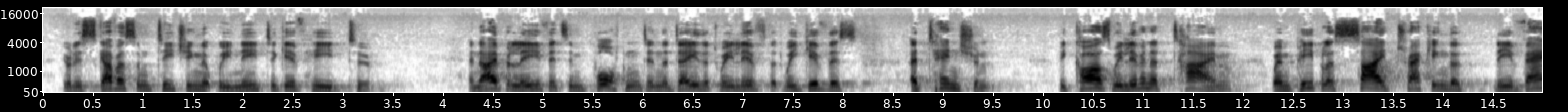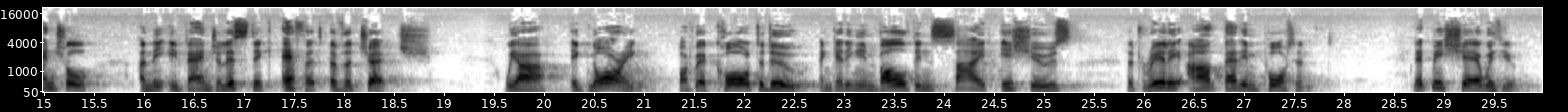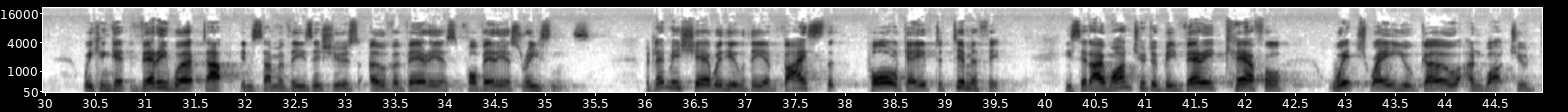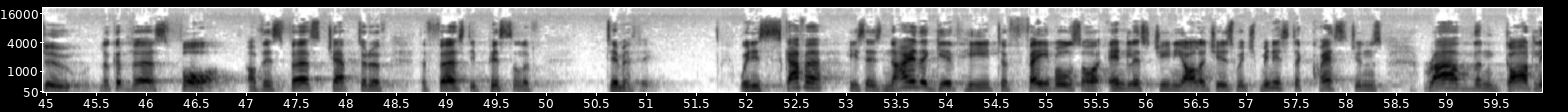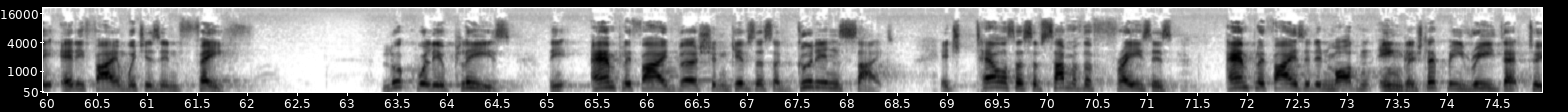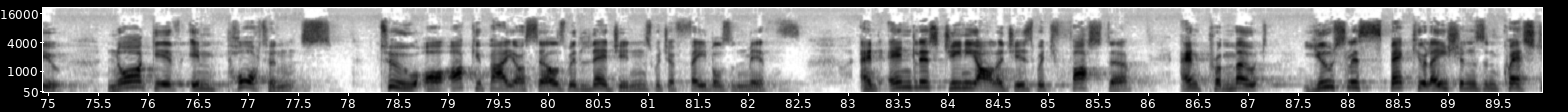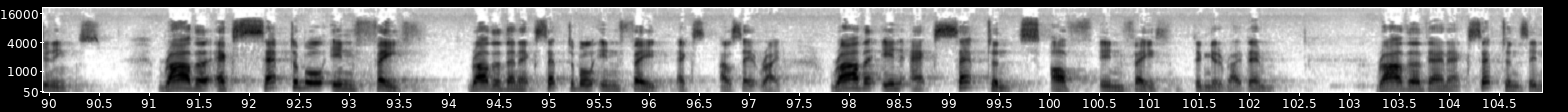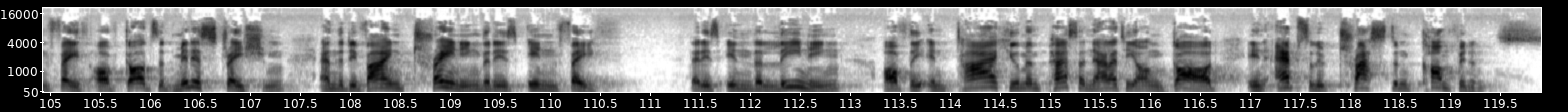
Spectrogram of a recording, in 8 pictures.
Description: Sermon 0513A recorded on March 21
